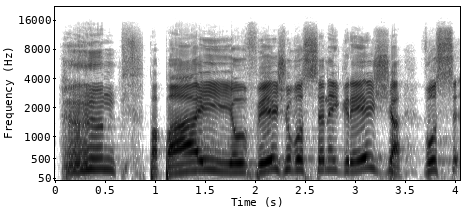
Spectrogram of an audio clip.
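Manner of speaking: loud, slow, drawn-out affected delivery; put-on church voice. Believer telling dad about church, in a put-on preachy voice. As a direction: swell into an exaggerated evangelizing voice. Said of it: "muda a voz pra falar".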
